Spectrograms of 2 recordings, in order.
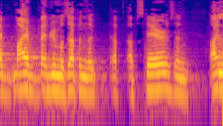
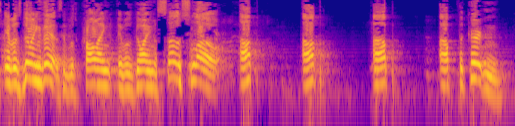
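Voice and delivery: suspense; 4 semitones higher, slower than usual. Retold or imitated. Child watching a bat crawl.

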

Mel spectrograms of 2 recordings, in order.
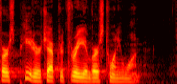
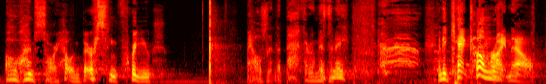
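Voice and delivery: mock sympathy that breaks into laughter. Elijah to the prophets of Baal on Mount Carmel, mocking. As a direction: taunt with fake concern, laughing toward the end. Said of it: "Elijah started mocking the prophets".

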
